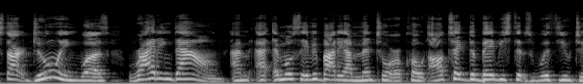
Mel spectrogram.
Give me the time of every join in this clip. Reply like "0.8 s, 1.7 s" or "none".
4.3 s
